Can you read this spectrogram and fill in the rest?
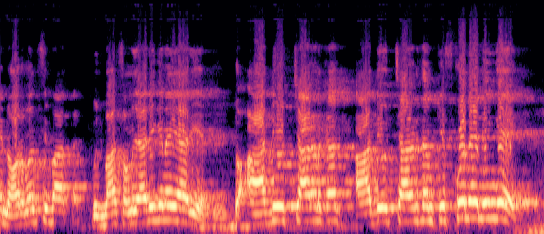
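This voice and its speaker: A man's voice: sits high, reverberant. A man teaching Sanskrit grammar in a lecture, asking questions over and over and answering them himself.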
